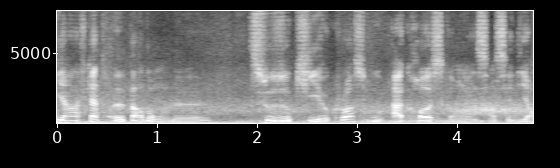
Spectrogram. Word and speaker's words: Across: Nous essayons le Suzuki RAV4, le Suzuki Across ou Across comme on est censé dire en français.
